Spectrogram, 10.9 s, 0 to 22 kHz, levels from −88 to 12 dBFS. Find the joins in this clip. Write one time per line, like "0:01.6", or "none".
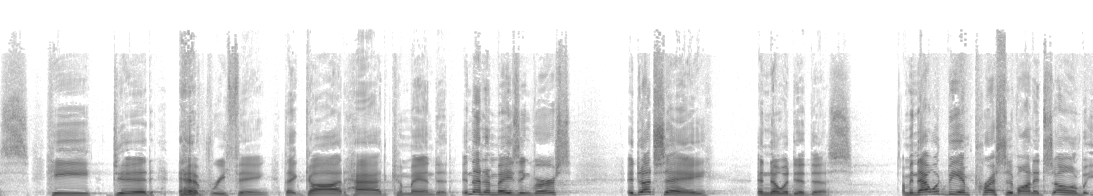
0:06.5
